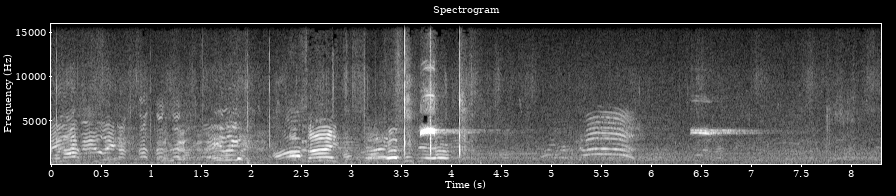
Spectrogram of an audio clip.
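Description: Shouts and calls from players and sideline spectators at a youth soccer match. A few sharp thuds of the ball being kicked come about three and a half seconds in, and there are two short, high referee's whistle blasts, one right after the thuds and one near the three-quarter mark.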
